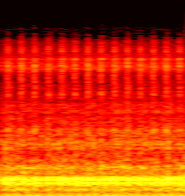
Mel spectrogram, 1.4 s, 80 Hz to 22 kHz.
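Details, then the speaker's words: 1975 Elna Lotus sewing machine running: a steady motor hum with a rhythmic grunt about eight times a second. Caused by a flat spot on the rubber motor idler wheel; the noise stopped after the fix. "elle fonctionne vous pouvez entendre qu'elle fait un bruit pas et catholiques"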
